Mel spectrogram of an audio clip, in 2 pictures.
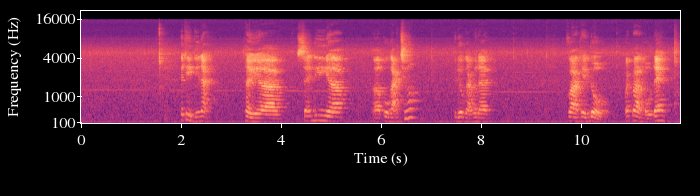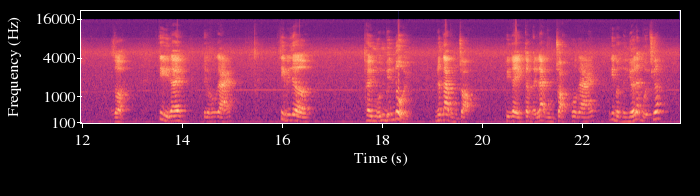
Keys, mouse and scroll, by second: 3.6 click, 6.6 click, 6.9 click, 7.0 double click, 8.0 click, 8.8 space, 8.9 ctrl+click, 10.2 click, 10.7 double click, 11.9 ctrl+BackSpace, 15.6 ctrl+click.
